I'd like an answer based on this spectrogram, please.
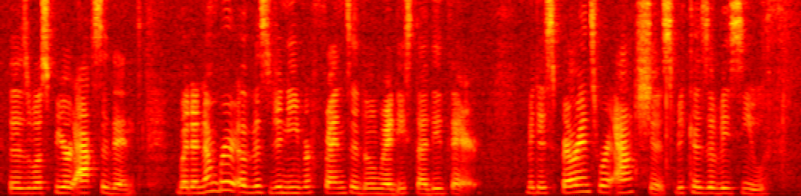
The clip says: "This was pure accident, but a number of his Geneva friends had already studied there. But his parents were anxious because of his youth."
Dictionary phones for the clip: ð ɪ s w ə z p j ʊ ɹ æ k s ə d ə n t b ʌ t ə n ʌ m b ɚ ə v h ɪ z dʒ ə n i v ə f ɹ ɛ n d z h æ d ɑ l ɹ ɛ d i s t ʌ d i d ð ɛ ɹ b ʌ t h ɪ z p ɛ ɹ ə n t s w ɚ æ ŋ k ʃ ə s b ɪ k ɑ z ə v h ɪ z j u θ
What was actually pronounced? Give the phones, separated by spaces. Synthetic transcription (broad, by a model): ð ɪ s w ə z p j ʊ ɹ æ k s ə d ə n t b ʌ t ə n ʌ m b ɚ ə v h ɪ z dʒ ə n i v ə f ɹ ɛ n d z h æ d ɑ l ɹ ɛ d i s t ʌ d i d ð ɛ ɹ b ʌ t h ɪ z p ɛ ɹ ə n t s w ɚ æ ŋ k ʃ ə s b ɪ k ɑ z ə v h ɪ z j u θ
